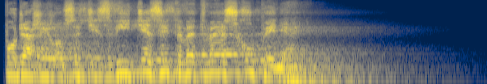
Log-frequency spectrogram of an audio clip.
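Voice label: announcer female tournaments win bracket generic, es ar; cs cz; clash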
